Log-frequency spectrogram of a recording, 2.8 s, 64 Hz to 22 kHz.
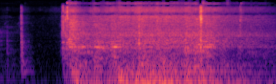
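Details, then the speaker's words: VAZ 2109 with 1.5 engine that had stopped starting; the regulator module was already replaced for missing rail pressure. After clearing crank-sensor error P0336, cranking brings a rough burst as it starts to catch and stumbles into an uneven idle. "вже щось щось хватило щось починає хватати Ну вже якийсь хоть якийсь признак є"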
